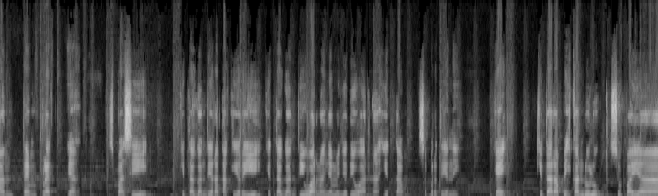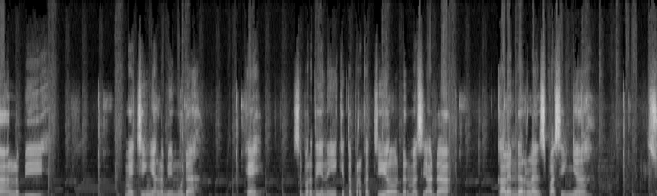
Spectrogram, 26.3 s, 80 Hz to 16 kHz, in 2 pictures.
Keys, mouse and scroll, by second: 0.0-0.5 typing, 1.7 ctrl+a, 3.6 click, 7.2 click, 9.8 click, 10.6 shift+F3, 12.0 click, 12.5 ctrl+scroll up 1, 15.0-17.7 drag, 18.1 ctrl+a.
